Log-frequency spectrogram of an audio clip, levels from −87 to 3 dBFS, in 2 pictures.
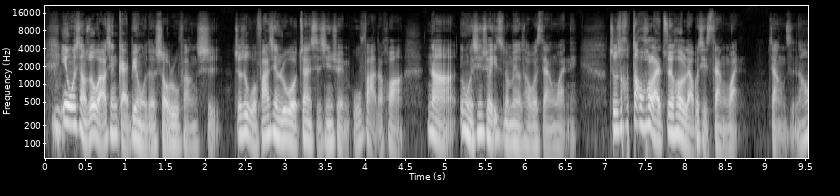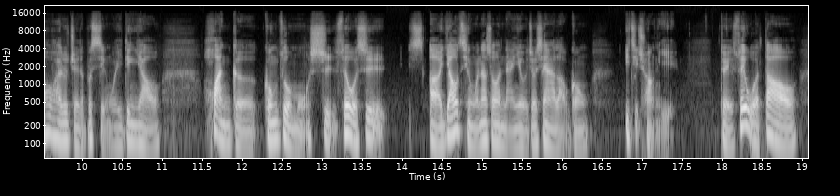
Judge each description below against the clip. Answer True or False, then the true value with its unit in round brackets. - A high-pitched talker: False (110 Hz)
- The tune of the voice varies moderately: False (7.3 semitones)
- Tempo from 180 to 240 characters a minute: False (350 characters per minute)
